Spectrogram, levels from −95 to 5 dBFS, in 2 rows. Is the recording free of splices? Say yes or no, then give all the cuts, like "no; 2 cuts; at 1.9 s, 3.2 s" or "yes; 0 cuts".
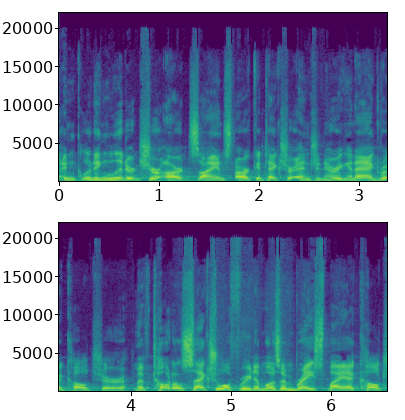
no; 2 cuts; at 1.7 s, 4.1 s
